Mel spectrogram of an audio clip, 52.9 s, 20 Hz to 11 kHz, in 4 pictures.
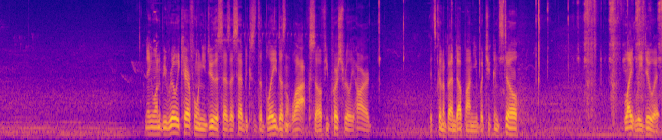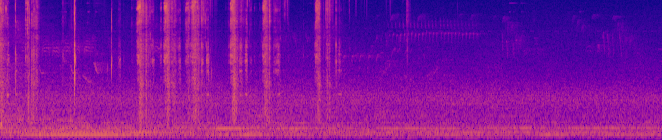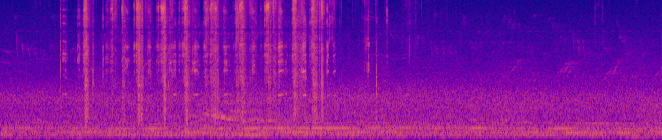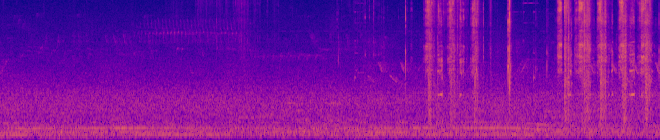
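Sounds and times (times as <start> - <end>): saw blade scraping ferro rod: 10.8 - 14.8, 15.4 - 20.2, 27.7 - 34.8, 46.8 - 52.9.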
